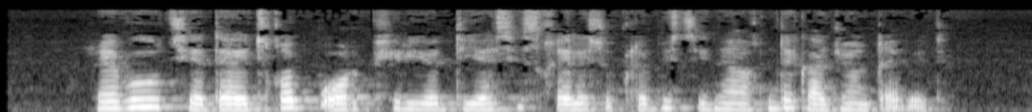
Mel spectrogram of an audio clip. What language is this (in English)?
Georgian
